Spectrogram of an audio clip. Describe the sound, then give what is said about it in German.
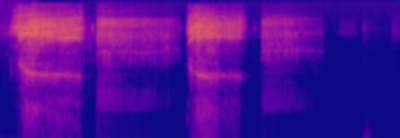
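A voice imitates snoring, two slow cycles of a rasping, breathy inhale followed by a rumbling, throaty exhale, loud, trailing off into near silence. “Es dauerte nicht lange, so schlummerte er ein, blies und schnarchte.”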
